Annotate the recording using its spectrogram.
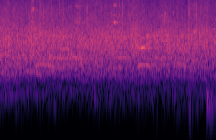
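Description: Basketball arena crowd cheering as a steady wash of noise after a home-team basket.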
